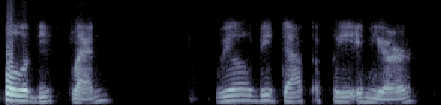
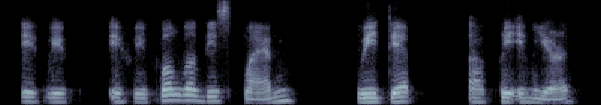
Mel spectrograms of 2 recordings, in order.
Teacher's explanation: your intonation at the end it sounds like it's rising so maybe you can try again with falling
